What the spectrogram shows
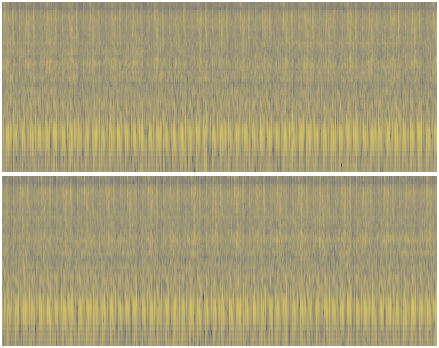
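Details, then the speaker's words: Mercedes Actros six-cylinder diesel truck idling: hard, regular firecracker-like crack on its beat from cylinder three. Misfire caused by a seized rocker roller. "जब इसका answer खोला तो उसमें एक पटाखे की आवाज की बहुत ज्यादा नंबर तीन में"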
